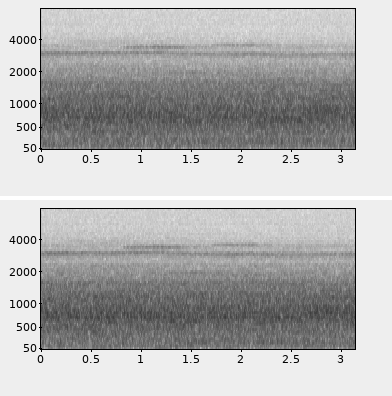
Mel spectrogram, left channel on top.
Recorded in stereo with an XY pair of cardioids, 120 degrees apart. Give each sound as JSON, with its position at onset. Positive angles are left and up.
{"t": 0.0, "sound": "an insect", "azimuth_deg": -20, "distance_m": 2.0}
